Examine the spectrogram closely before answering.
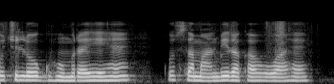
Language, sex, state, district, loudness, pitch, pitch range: Hindi, female, Himachal Pradesh, Shimla, -14 LUFS, 185 Hz, 180-195 Hz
